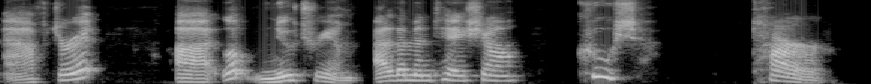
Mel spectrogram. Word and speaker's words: Couche-Tard: Look, Nutrium, Alimentation, Couche-Tard. Couche-Tard. Haha, there we go. They're down. I've been learning that I've been saying the words wrong for alimentation. Couche-Tard. Supposedly that's how it's said.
